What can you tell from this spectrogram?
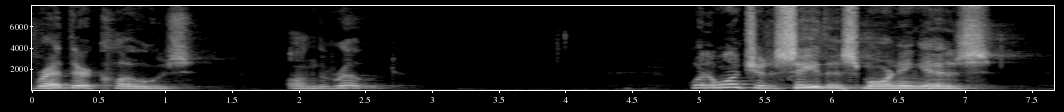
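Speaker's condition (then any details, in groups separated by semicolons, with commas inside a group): Hoarseness after vocal cord surgery; surgeon says vocal cords look much better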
